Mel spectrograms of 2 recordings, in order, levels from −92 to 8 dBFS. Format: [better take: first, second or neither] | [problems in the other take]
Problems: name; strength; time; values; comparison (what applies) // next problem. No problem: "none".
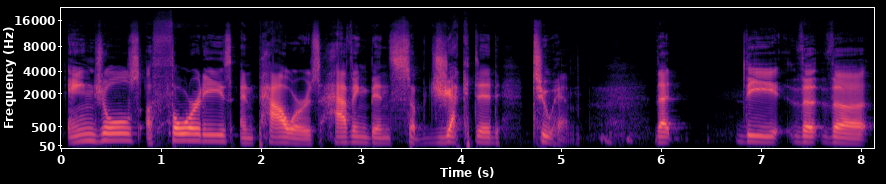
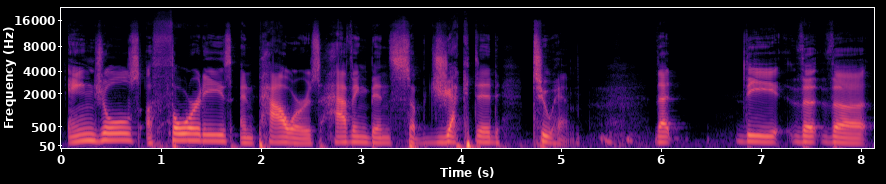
second | thin; somewhat; fading below 400 Hz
